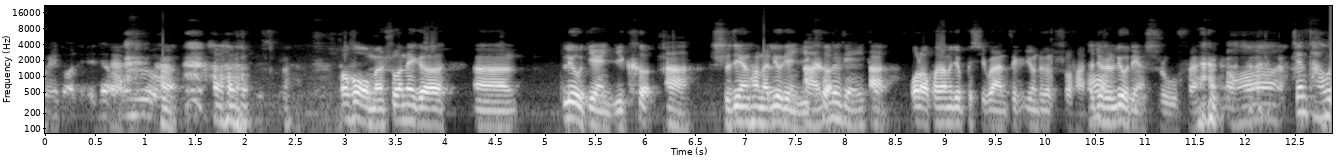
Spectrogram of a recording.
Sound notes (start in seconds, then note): 0.7 laughs; 11.5 laughs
